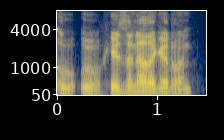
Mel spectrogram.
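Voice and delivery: normal talking voice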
